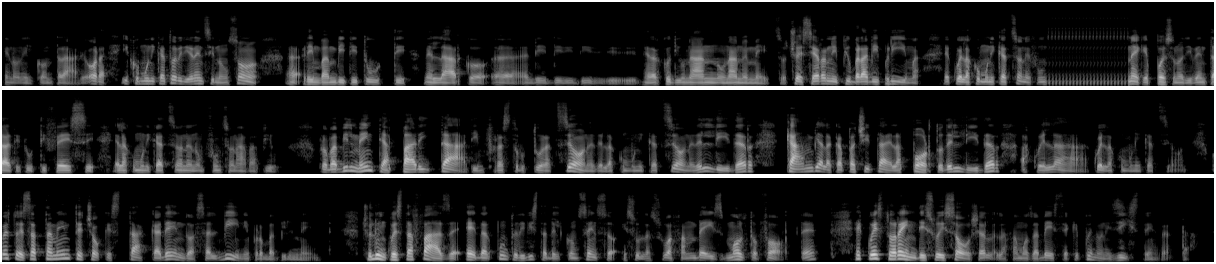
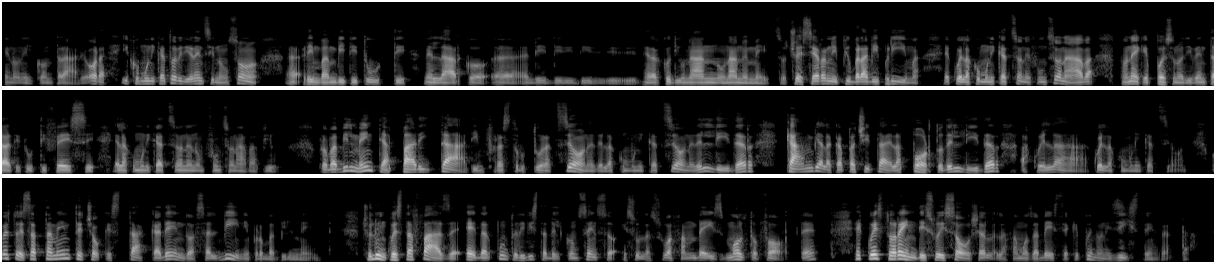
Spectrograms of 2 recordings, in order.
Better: second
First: audio freezing; at 10 s for 1 s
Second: none

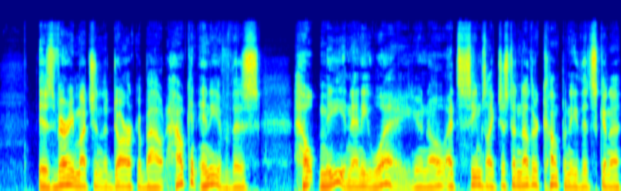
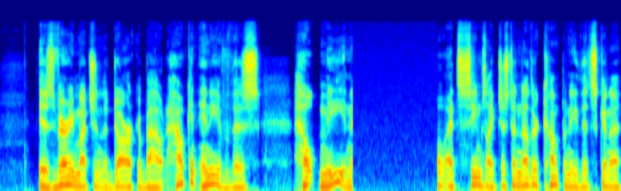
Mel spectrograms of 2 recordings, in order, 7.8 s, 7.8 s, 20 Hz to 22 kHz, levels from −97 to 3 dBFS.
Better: first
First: none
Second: audio cutting out; at 4.5 s for 1 s

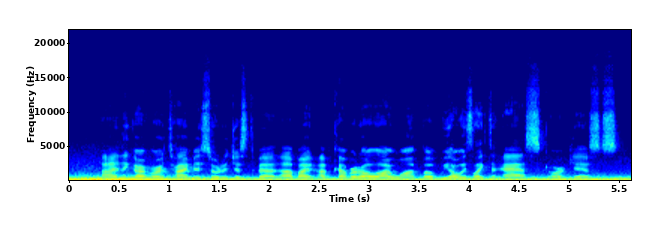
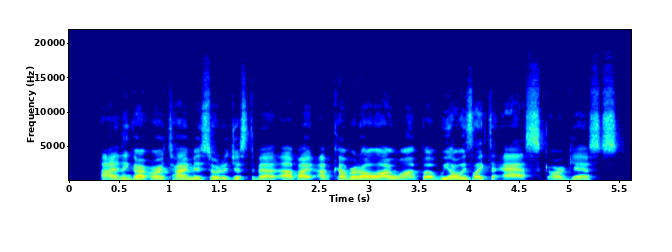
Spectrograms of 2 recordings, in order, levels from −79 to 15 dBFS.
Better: second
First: wind noise on the microphone; heavy; 7 dB below the speech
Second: none

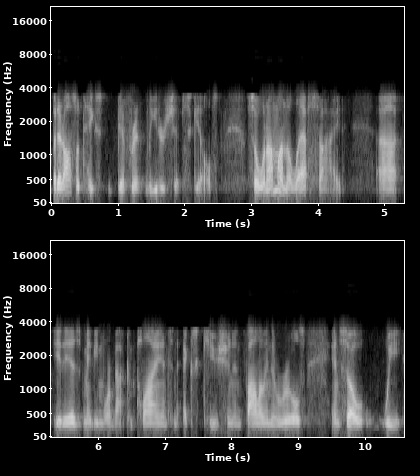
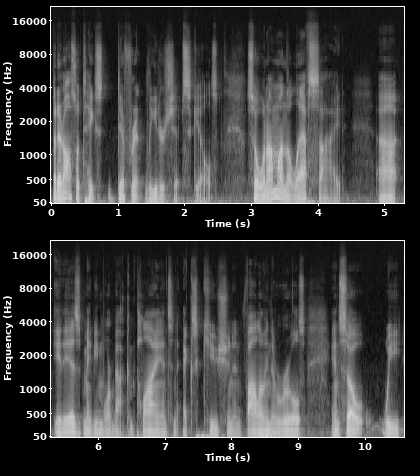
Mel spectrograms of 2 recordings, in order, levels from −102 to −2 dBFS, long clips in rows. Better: second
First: phone-call audio; poor line; nothing above 3.5 kHz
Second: none

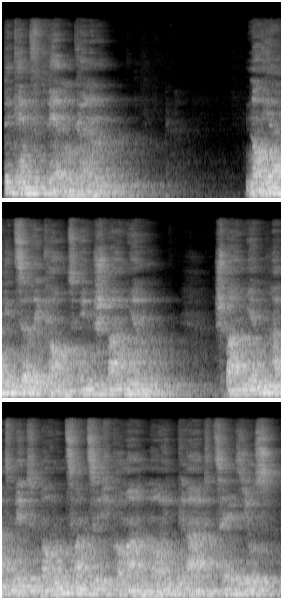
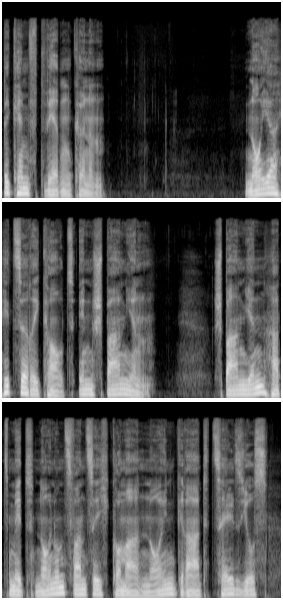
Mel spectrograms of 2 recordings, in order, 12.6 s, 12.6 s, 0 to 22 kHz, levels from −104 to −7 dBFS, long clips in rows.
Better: second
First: room echo; strong; dies away in 1.4 s // off-mic speech; far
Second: none

